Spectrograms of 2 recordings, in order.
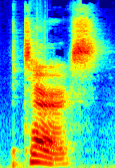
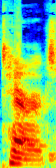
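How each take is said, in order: First: The word begins with a sounded P. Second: The word begins with a silent P. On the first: The speaker calls it wrong. "I shouldn't be pronouncing the P" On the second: The speaker calls it right. "it's like pterodactyl, so it's pterix"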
